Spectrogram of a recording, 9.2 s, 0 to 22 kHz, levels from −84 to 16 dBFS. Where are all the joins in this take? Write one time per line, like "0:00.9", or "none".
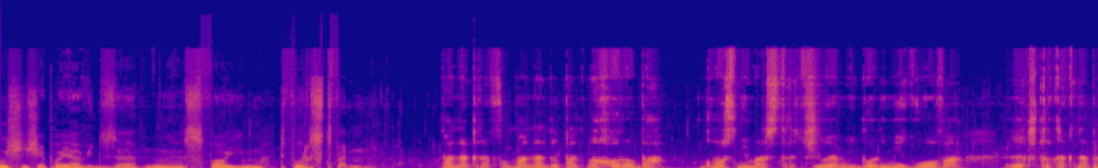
none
